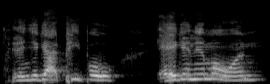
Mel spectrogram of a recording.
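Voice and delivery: normal talking voice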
